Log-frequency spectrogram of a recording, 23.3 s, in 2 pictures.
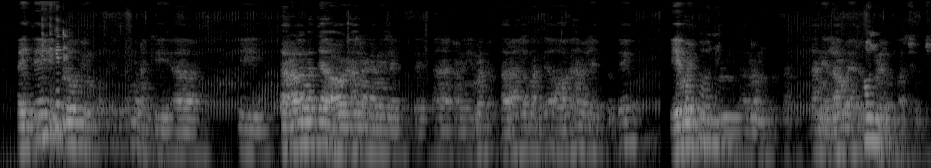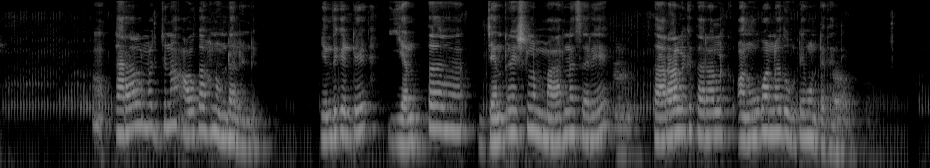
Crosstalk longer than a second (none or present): none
